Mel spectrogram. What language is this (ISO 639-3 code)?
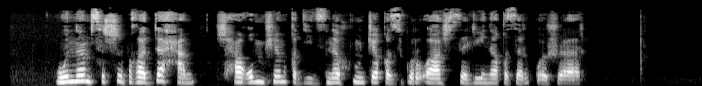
kbd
